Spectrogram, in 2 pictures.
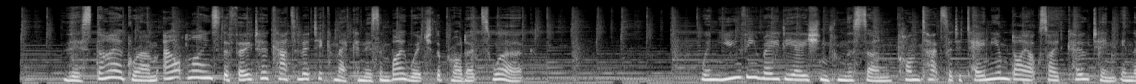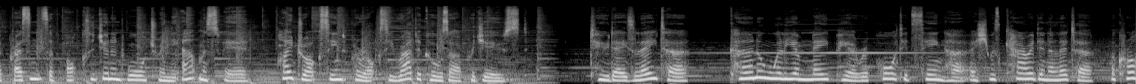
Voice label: Narration

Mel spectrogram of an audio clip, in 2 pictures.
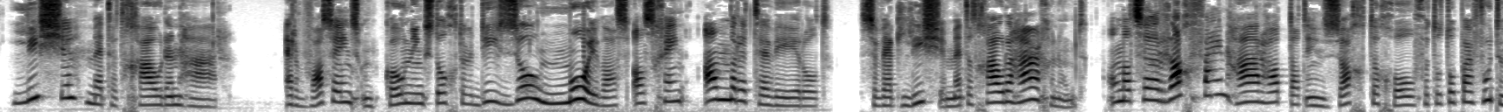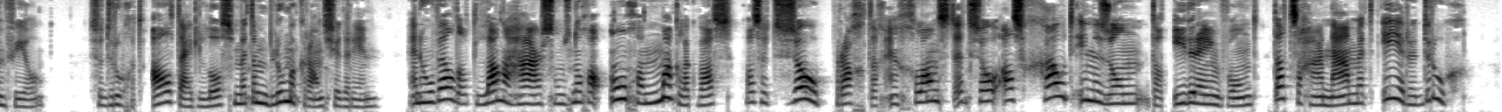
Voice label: Dutch Fairy Tale

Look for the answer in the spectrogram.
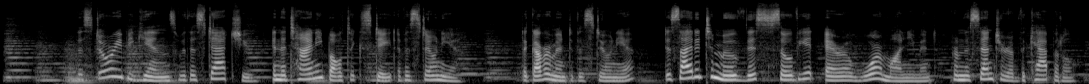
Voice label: Documentaries

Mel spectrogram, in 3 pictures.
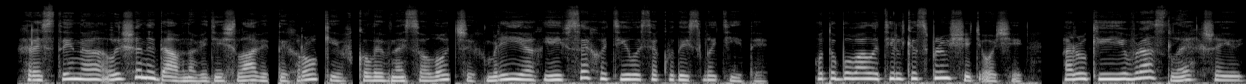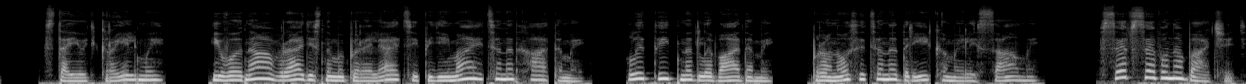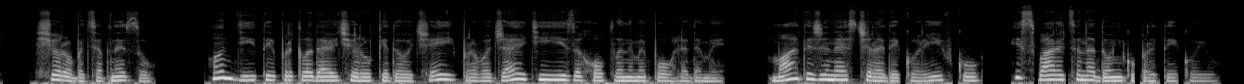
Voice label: Ukrainian audiobook

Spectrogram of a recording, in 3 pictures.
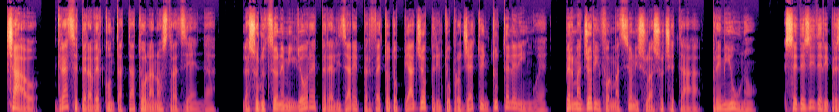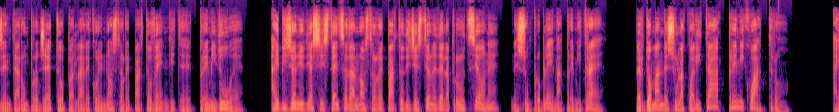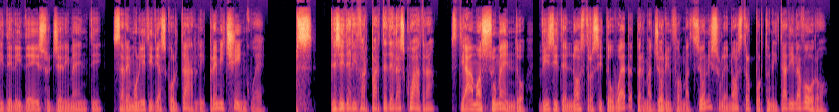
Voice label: ITALIAN MALE IVR CORPORATE MESSAGE

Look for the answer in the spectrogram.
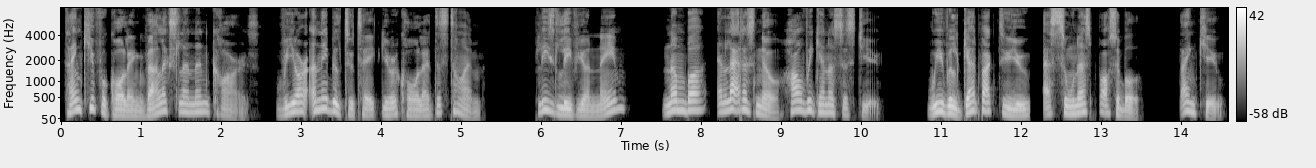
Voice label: cars IVR; Velox London

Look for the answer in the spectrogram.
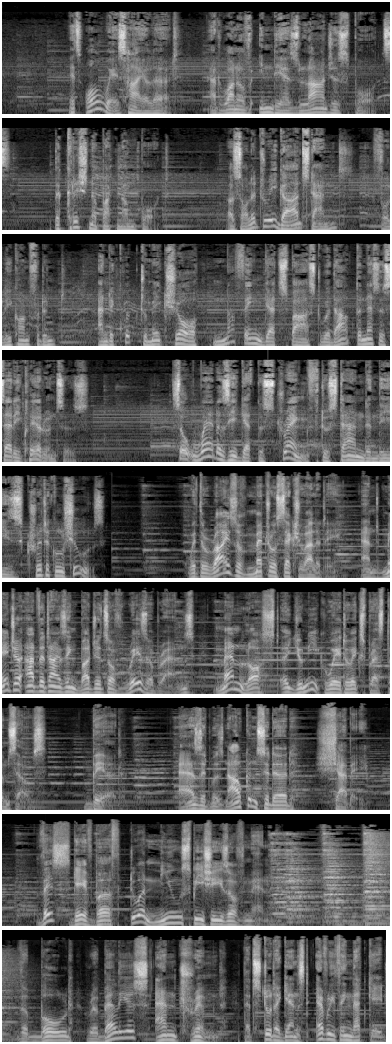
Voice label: Documentary narration

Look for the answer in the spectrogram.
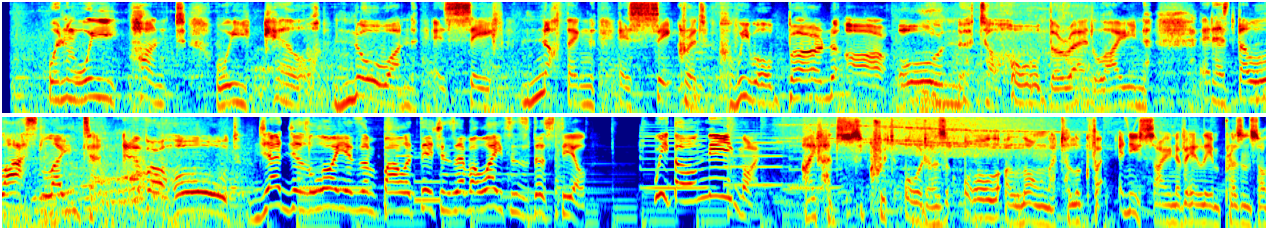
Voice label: Character

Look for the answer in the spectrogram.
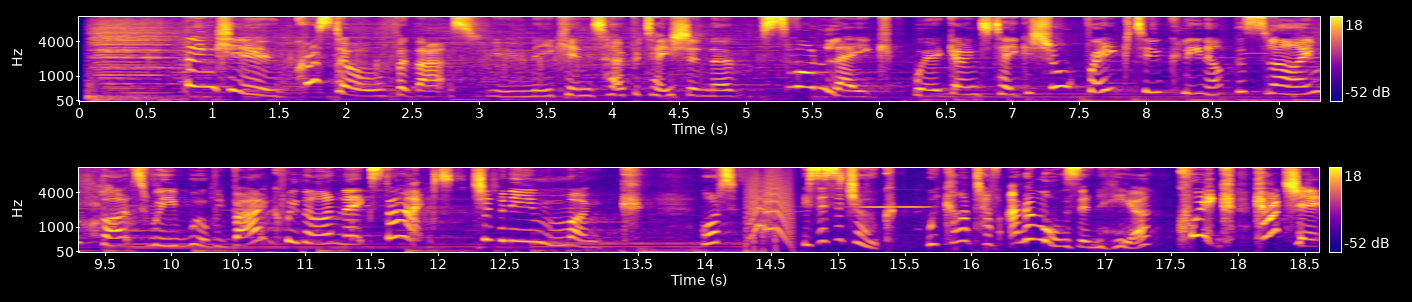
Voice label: Animation Talent Show Host

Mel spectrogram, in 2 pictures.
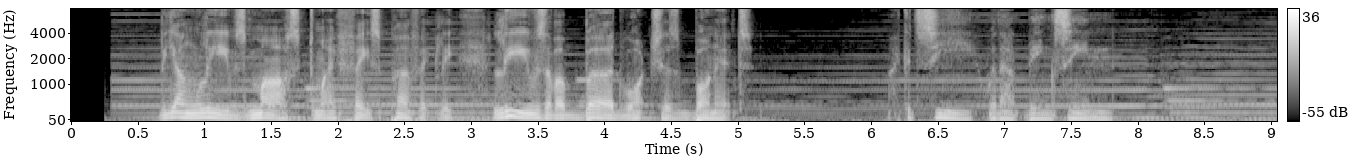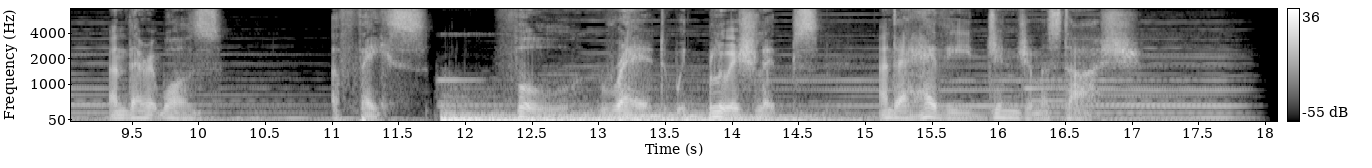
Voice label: Audiobook; The Body

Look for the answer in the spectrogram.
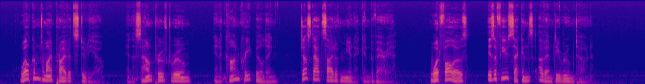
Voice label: Studio Sample

